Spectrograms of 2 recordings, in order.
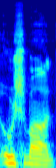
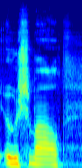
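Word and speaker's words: Uxmal: built uh this this we went to the usal that is spelled ux m a l uh the usal uh Temple there's a pyramid there there's there's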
